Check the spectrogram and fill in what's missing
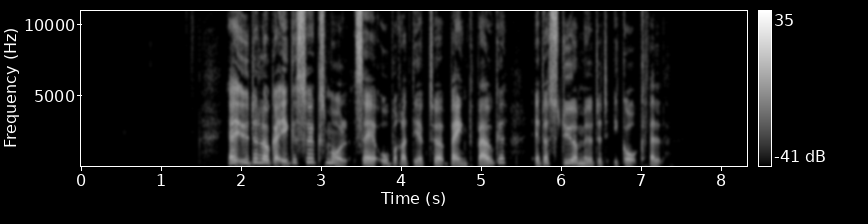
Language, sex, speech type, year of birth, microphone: Norwegian, female, read, 1985, Sennheiser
